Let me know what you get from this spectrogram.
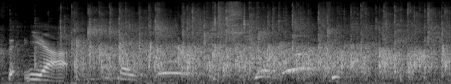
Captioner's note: audience applauding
